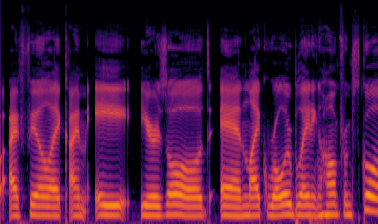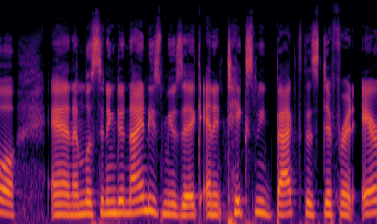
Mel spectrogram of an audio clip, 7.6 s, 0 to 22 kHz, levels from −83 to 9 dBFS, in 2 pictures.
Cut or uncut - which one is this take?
uncut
